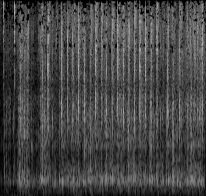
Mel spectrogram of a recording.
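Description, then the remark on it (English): A salad spinner whirs steadily for about four seconds, its basket rattling with rapid, evenly spaced clicks over a low rumbling drone. It stays fairly loud throughout, with no voices. “The beautician is... Salad spinner. Go.”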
